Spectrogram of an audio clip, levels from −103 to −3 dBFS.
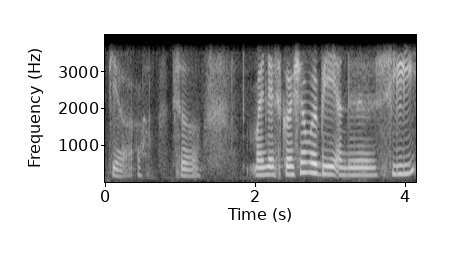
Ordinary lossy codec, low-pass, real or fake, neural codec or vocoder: none; 3.6 kHz; real; none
